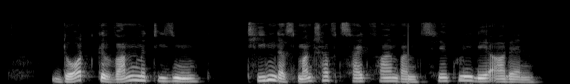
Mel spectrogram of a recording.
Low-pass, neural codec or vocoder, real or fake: 7.2 kHz; none; real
